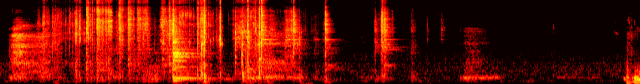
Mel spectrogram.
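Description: Steel tape measure being pulled out and held against a metal trailer support: a run of rattling and clicking from the blade and case for the first few seconds, a few single clicks after, then quiet.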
